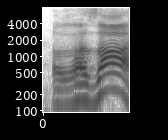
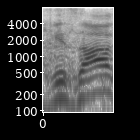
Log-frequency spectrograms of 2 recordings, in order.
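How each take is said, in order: First: The first vowel is an 'a' sound. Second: The first vowel is an 'i' sound. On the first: The speaker calls it right. "गैन के ऊपर जबर है" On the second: The speaker calls it wrong. "गिजा गलत है"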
